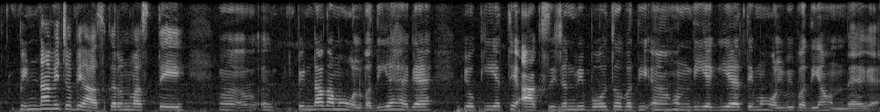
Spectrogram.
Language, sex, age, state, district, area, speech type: Punjabi, female, 30-45, Punjab, Mansa, urban, spontaneous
